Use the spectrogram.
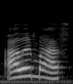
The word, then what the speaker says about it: además: otro ejemplo sería además además tiene la sílaba tónica en la última sílaba verdad en la última posición ok y además se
